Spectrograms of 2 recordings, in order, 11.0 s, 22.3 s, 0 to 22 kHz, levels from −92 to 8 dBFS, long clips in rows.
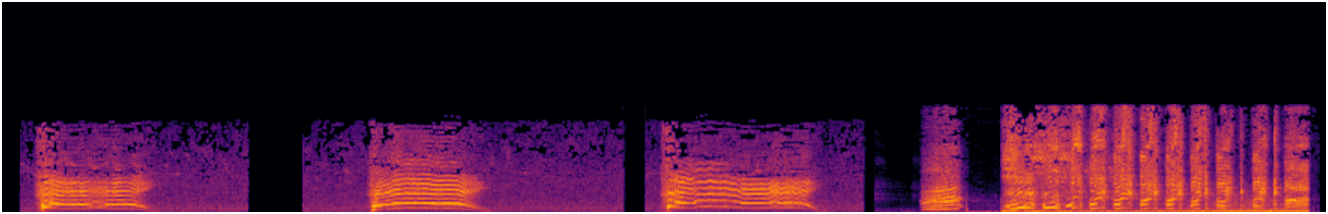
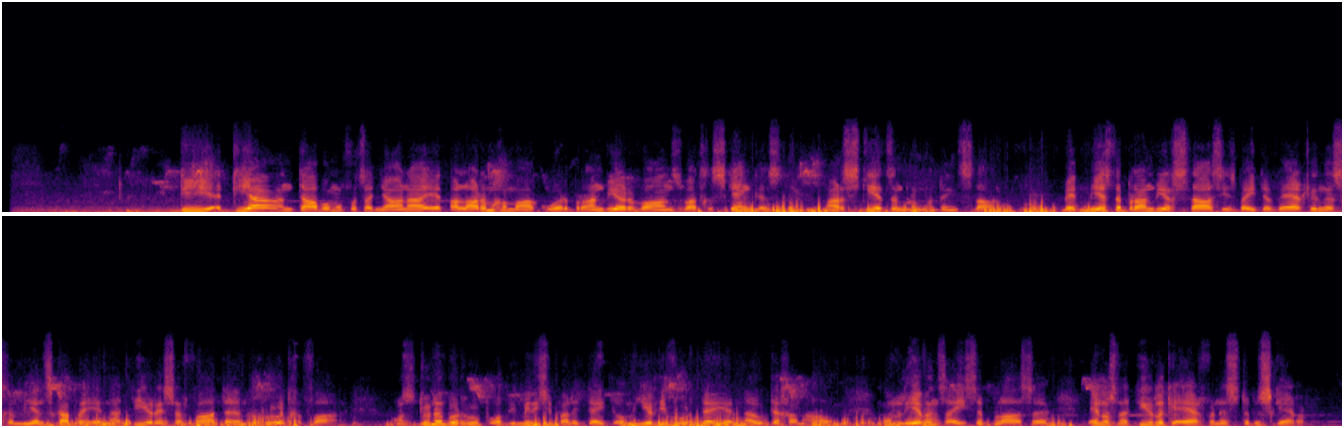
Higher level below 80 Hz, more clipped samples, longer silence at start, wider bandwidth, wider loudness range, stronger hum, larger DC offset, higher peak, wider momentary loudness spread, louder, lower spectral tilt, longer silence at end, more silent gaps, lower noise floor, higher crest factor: first, -38 dBFS vs -48 dBFS; neither; second, 0.25 s vs 0.5 s; first, 11.5 kHz vs 9 kHz; about the same, 4 LU vs 2 LU; neither; neither; about the same, -4 dBFS vs -4 dBFS; about the same, 9 LU vs 8 LU; first, -18 LUFS vs -24 LUFS; second, -2 dB/octave vs -8 dB/octave; second, 0.15 s vs 0.35 s; first, 2.06-2.49 s, 5.20-5.35 s, 7.19-7.26 s vs none; about the same, -49 dBFS vs -48 dBFS; about the same, 18 dB vs 20 dB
